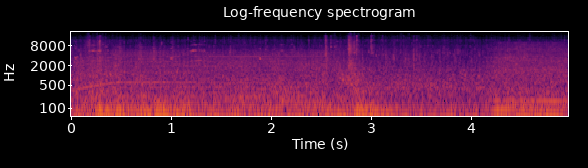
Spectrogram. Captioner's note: truck engine whirring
